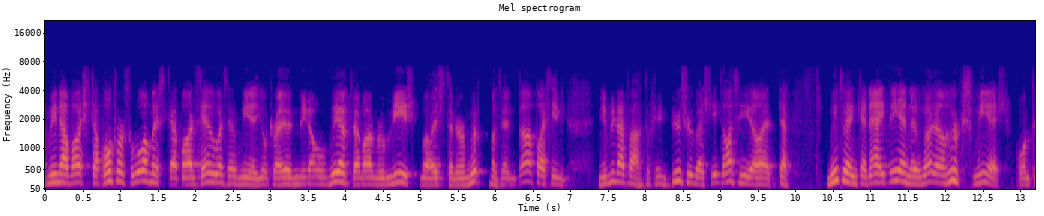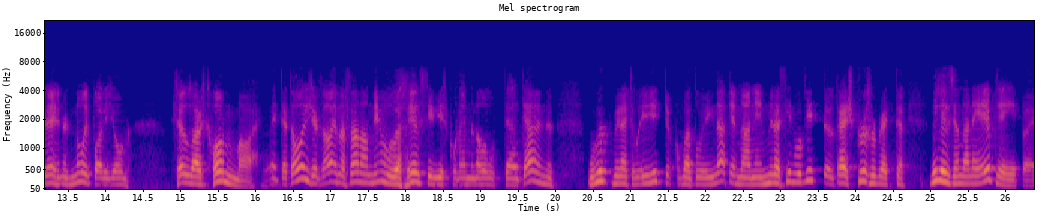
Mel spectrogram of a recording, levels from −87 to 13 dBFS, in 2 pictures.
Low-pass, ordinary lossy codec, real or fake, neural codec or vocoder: 7.2 kHz; none; fake; codec, 16 kHz, 0.5 kbps, X-Codec, HuBERT features, trained on general audio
